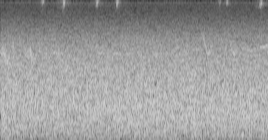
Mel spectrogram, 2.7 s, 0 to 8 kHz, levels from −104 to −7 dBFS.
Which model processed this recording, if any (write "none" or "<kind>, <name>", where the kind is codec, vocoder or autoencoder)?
vocoder, Vocos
